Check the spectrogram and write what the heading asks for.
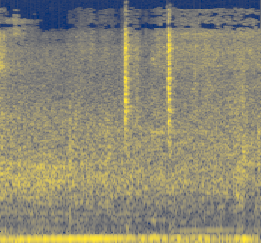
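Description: A steady low mechanical hum with a rumble beneath it, with two faint clicks a little after a second in.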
